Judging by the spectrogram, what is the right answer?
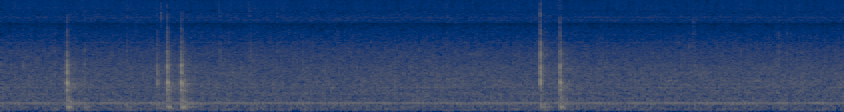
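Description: Computer mouse clicking in near silence: a single click, then two quick pairs of clicks, over a faint steady hum.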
